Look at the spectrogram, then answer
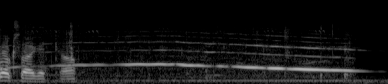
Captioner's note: siren wailing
